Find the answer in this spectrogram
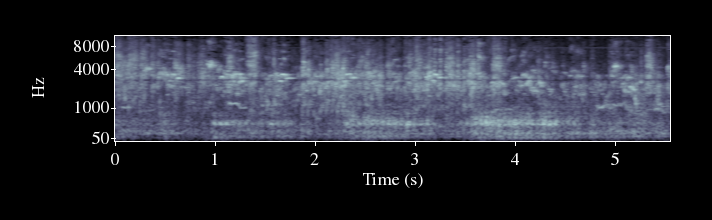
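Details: A group of budgerigars with young by millet, recorded 3 May 2024: steady scratchy twittering and short squawks run together without pause, with a few higher clipped notes.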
